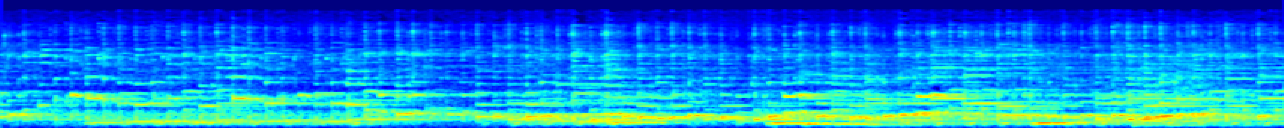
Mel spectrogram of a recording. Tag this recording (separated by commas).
playing mandolin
